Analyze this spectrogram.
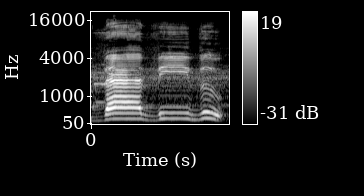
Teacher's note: Dza dzi atau digigit ya ujung lidah digigit dua seri. Seri bawah dan atas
